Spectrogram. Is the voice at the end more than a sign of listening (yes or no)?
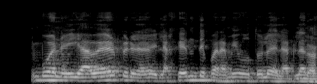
yes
